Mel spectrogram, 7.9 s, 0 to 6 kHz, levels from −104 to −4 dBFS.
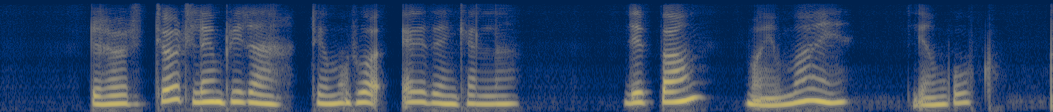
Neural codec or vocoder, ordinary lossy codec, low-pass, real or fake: codec, 16 kHz, 0.7 kbps, FocalCodec; none; 5.4 kHz; fake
